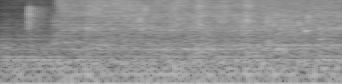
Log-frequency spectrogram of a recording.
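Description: Tap water runs in a steady, close gush into a kitchen sink as hands are washed between handling a raw chicken during cooking.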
